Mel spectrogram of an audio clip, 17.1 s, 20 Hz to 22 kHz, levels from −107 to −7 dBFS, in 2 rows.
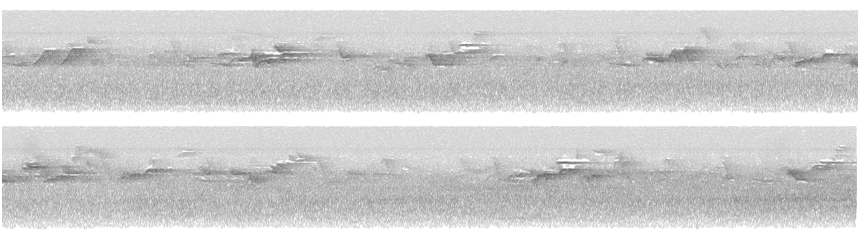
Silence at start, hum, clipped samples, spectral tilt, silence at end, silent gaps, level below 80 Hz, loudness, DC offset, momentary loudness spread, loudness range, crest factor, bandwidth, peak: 0 s; none; under 0.1%; 2.5 dB/octave; 0 s; none; under -90 dBFS; -52 LUFS; under 0.1%; 14 LU; 5 LU; 20 dB; 16.5 kHz; -34 dBFS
